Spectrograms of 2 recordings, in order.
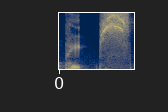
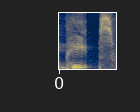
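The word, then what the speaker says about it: Pepys: is asleep one person who's asleep is Samuel peeps his name is spelled pepis but it's pronounced peeps I promise Samuel peeps was a big wig like literally he had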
